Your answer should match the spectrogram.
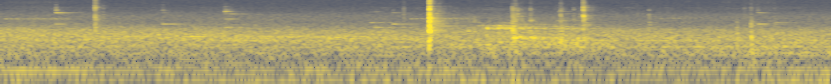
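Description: A few light metallic clicks and taps from hands handling the folding-frame hinge of a Lectric XP e-bike. The sharpest click comes about two seconds in, followed by a quick cluster of smaller ones, over a steady low hiss.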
